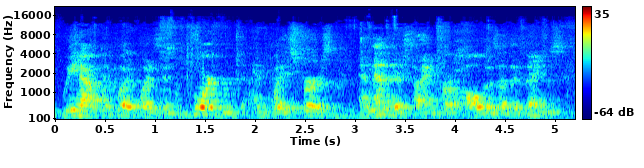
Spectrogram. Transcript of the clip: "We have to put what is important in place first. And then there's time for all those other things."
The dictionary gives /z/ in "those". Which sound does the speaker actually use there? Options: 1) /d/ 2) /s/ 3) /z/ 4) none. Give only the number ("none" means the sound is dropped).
3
